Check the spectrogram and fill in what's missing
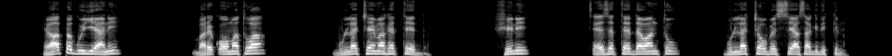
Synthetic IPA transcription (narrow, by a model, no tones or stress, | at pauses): hɛwaːpːɛɡʊjːɪjaːn | bɐɾɛkʼo̞ːmɐt̪ʊwaː | bʊlːɐt͡ʃːɐjmɐkɛt̪ːe̞ːd̪ːɐ | ʃɪn | t͡sʼe̞ːs̬ɛt̪ːe̞ːd̪ːɐwɐnt̪ːʊ | bʊlːɐt͡ʃːɐwbɛsːɪjaːsɐɡɪd̪ɪkːɪnɔ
